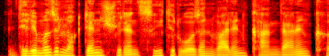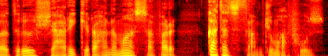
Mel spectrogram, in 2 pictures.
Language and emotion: Kashmiri, fearful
